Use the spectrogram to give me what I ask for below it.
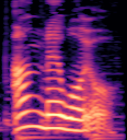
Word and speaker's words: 안매워요: hango where number 253 ano this is pronounced as a four syllable word the first syllable is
